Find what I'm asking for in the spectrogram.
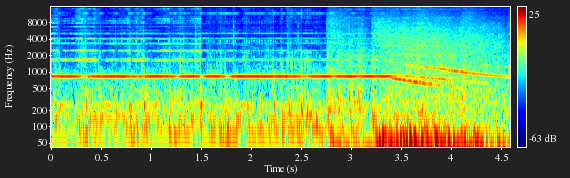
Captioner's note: alarm blares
